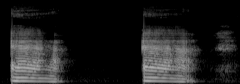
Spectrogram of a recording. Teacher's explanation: this sound is a jaw-dropper meaning the jaw comes down as you make the sound ah ah ah the lips pull back a little bit at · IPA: /æ/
